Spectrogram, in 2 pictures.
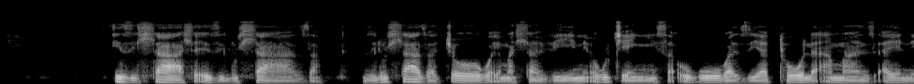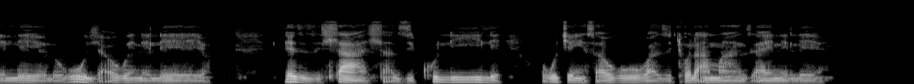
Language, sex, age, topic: North Ndebele, male, 50+, health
